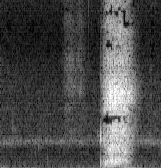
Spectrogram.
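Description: A crying woman gives one short, sharp sniff through the nose about a second and a half in, after a quiet pause.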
